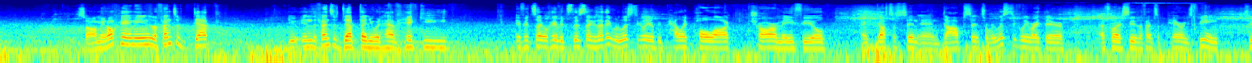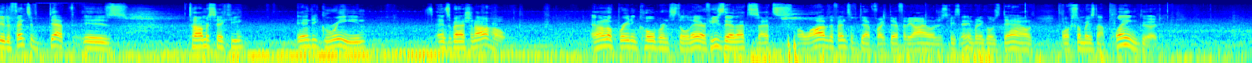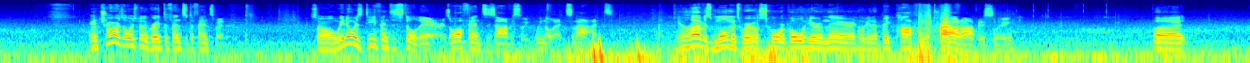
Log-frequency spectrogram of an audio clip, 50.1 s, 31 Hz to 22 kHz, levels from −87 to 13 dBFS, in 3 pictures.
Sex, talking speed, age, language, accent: male, 175 wpm, 20-39, English, American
